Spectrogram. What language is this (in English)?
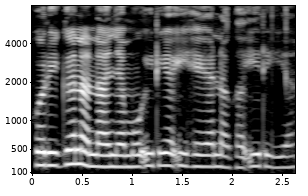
Kikuyu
